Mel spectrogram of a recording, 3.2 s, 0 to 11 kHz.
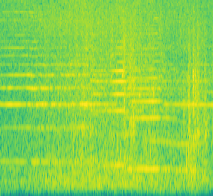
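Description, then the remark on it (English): A train rolls steadily along the rails on an 8-hour ride from Moscow to the small town of Borovichi, with a constant rumble and faint metallic hum, and a couple of brief rattling clatters rising from the noise. No voices. “They took an 8-hour train ride from Moscow to an orphanage in the small town of Borovichi.”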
